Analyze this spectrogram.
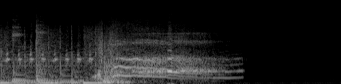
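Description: A short, falling game-over jingle plays and then cuts to silence.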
